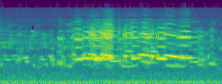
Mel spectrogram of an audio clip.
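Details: A single Australian magpie (Gymnorhina tibicen) gives a complex, layered song of rich, warbling, fluting whistles and gurgles that swell in the middle and shift in pitch throughout.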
